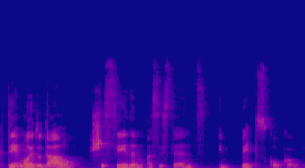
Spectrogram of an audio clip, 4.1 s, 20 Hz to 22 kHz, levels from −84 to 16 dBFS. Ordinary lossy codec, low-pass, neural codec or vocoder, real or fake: none; 14.4 kHz; none; real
